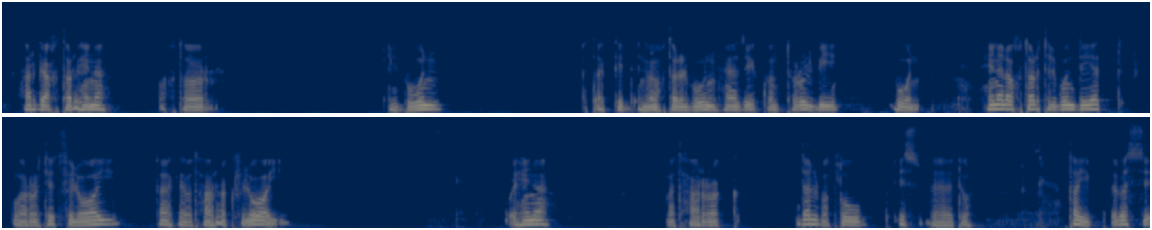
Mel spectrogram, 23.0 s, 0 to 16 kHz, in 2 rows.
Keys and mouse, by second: 0.5 click, 3.8 shift+click, 8.0 ctrl+p, 9.5 click, 10.2-10.6 middle drag, 11.1 ctrl+alt+middle click, 11.8 r, 17.3 r, 21.0 z, 21.5 alt+shift+middle click, 22.0 ctrl+alt+middle click, 22.4-22.9 alt+middle drag.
